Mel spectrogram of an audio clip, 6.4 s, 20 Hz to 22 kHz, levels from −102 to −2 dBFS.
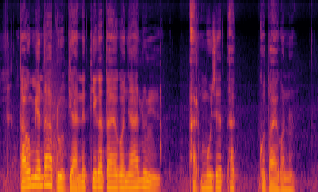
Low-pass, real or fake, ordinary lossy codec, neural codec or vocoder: none; real; none; none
